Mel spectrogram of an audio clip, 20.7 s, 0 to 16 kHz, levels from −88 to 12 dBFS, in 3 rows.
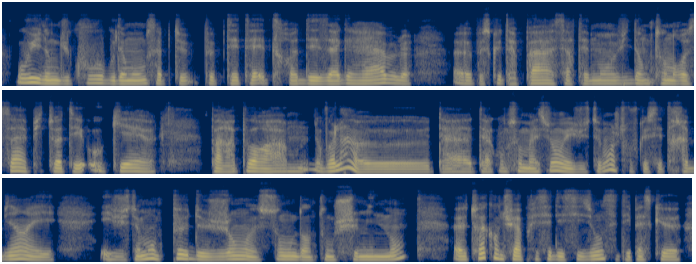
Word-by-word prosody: Oui, 180 0 +4
donc 140 -2 +3
du 130 - -4
coup, 155 +4 -7
au - - -1
bout 135 -1 -3
d'un 135 0 +3
moment, 135 +1 +3
ça 140 -1 -1
te 130 - -5 0.2
peut 135 - -3
peut-être, 135 +1 -4
être, 140 -1 -1
heu, 130 - +1
désagréable, 135 +2 +1 0.4
heu, 140 -2 -1
parce 130 - -2
que 145 - -4
tu 130 - -6
as 125 - -2
pas, 140 +1 +2
certainement, 135 +2 -3
envie 135 0 -3
d'entendre 135 -1 0
ça, 165 +6 +2
et - - -5
puis - - -5
toi, 140 - +3
tu 135 0 -1
es 140 - +3
OK, 155 -1 -4
heu, 145 -2 +3 0.5
par 140 - +3
rapport 135 +2 +3
à, 130 +1 +1
mmh, 145 +9 -6
voilà, 200 - +3
heu, 125 0 -1
ta 125 -1 -1
ta 130 +1 -3
consommation, 145 +3 0
et 135 -3 +3
justement 130 - -2
je - - -9
trouve 140 - -11
que 125 - -4
c'est 125 0 -4
très 140 - -1
bien 150 +4 +2
et 125 -2 -1 0.5
et 130 - -4
justement, 140 +7 +1
peu 180 -2 +3
de 145 -4 +1
gens, 140 +3 +1
heu, - - -2
sont 140 +3 +1
dans 130 -3 +2
ton 130 +2 -3
cheminement. 135 - +2 0.5
Heu, 135 -1 +5
toi, 195 +9 +5
quand 195 -3 0
tu 150 -2 +5
as 140 - +6
pris - - -9
cette 145 0 -3
décision, 140 +4 0
c'était 135 -5 -7
parce 130 -2 -2
que, 130 -2 0
135 Hz, 205 wpm, -24 LUFS, 130-145 Hz, 0.5 s, as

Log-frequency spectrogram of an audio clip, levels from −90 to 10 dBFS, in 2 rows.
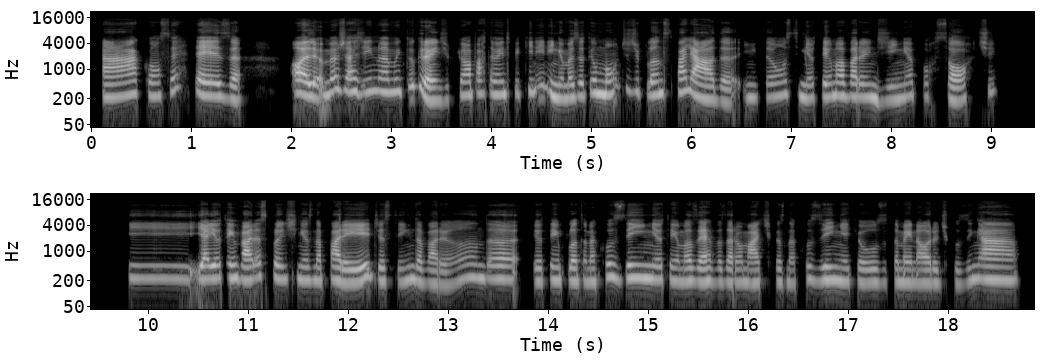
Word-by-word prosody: Ah, 230 +4 +6
com 235 -1 -5
certeza. 240 - +2 0.5
Olha, 250 -4 +9
o - - -5
meu 295 +6 +1
jardim 295 -2 0
não 310 -1 -1
é 290 - +4
muito, 300 +7 -3
grande, 190 - +4
porque 200 - -21
é - - 0
um - - +4
apartamento 260 0 -3
pequenininho. 275 - -3
Mas 215 +2 -2
eu 235 - -1
tenho 275 +3 0
um - - +5
monte 285 +8 -1
de 295 -1 -9
planta 265 0 -2
espalhada. 210 - +4
Então, 220 +1 -9
assim, 250 -4 -7
eu 205 - -7
tenho 225 +1 -2
uma 240 0 +1
varandinha, 220 -1 -2
por 225 -1 -19
sorte, 205 +10 -4 0.7
e 230 -1 -9
e - - +4
aí 225 0 +5
eu 230 - -2
tenho, 240 0 0
várias 220 +4 +4
plantinhas 225 -3 -5
na 205 - -4
parede, 205 +3 +2
assim, 200 +1 -8
da 200 -3 -3
varanda. 220 +6 -4
Eu 195 0 -7
tenho 210 +1 -4
planta 200 -1 -3
na 195 - -5
cozinha. 235 0 -1
Eu - - -8
tenho 210 -2 -7
umas 200 +1 -3
ervas 190 0 0
aromáticas 185 0 -4
na 180 -1 -11
cozinha 210 +1 -4
que 195 - -19
eu 185 - -4
uso 185 0 -8
também 190 0 -4
na 180 0 -3
hora 180 0 -2
de 180 - -19
cozinhar. 215 +3 +1
220 Hz, 205 wpm, -23 LUFS, 195-245 Hz, 0.7 s, Olha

